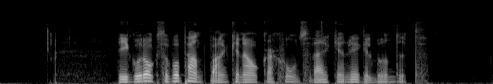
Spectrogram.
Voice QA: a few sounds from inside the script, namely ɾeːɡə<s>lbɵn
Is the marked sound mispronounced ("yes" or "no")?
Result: yes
